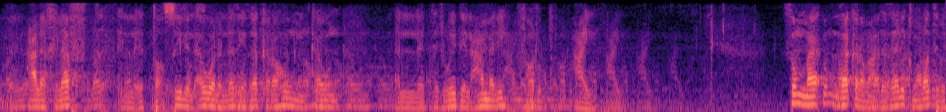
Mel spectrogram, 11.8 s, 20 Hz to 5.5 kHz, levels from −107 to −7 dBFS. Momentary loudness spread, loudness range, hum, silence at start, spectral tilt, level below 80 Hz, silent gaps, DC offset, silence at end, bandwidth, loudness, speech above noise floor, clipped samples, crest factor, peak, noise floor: 17 LU; 7 LU; none; 0 s; -6 dB/octave; -58 dBFS; none; under 0.1%; 0 s; 5.2 kHz; -41 LUFS; 27 dB; under 0.1%; 20 dB; -22 dBFS; -68 dBFS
